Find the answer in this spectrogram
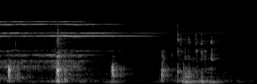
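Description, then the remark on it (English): An old-fashioned telephone at the Blake gallery rings in a few metallic strikes with lingering overtones, followed by a brief clatter, at moderate volume with no talking; the call is for Police Captain Scott. “Yes, he's here. It's for you, Captain.”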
